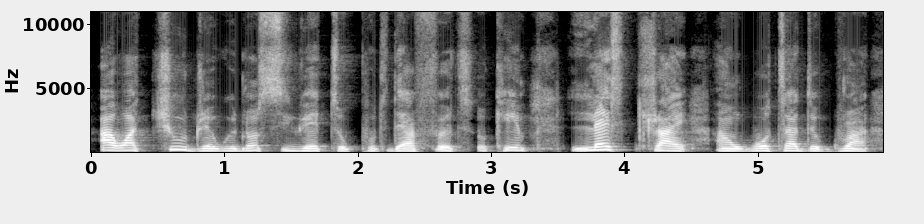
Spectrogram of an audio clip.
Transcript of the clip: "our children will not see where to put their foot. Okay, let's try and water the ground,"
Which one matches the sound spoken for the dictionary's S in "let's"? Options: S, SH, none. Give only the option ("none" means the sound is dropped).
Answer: S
